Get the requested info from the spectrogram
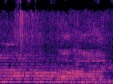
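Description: Women singing a cappella, drawing out one long held note that wavers slightly near the end.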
